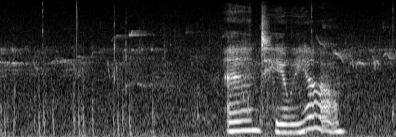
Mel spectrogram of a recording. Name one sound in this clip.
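Horse hooves clop on stone.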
